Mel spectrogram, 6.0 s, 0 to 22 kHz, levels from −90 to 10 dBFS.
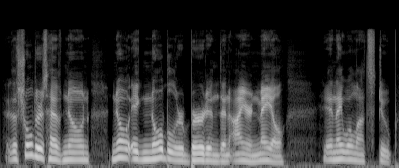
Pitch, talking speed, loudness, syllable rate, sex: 135 Hz, 150 wpm, -17 LUFS, 4.1 syllables/s, male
